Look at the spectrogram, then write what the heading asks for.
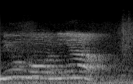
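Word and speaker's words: pneumonia: उसके बाद है जैसे प एनई यू एम ओ एन आई ए न्यूमोनिया इसको बोलेंगे हम न्यूमोनिया ठीक है य पर हमने प को नहीं बोला तो समझ आया कि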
